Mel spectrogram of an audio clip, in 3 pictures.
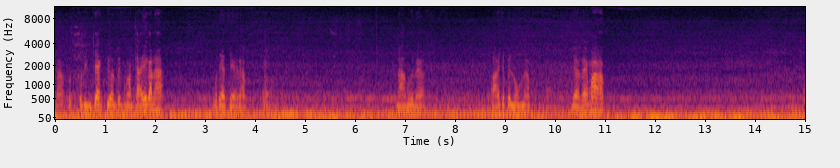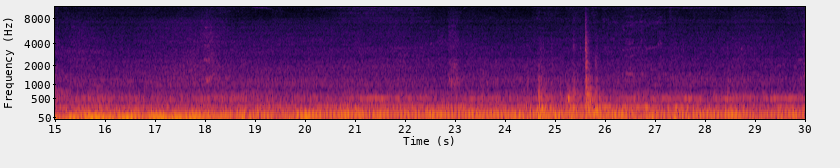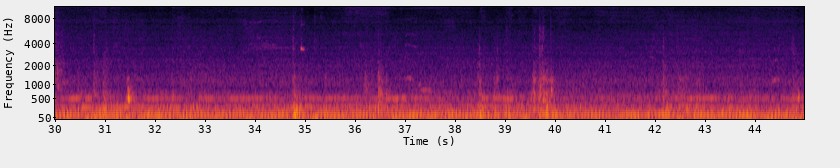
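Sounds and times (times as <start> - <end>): diesel excavator engine running: 0.0 - 44.9.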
